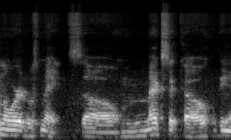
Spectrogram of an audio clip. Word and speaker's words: Mexico: the H sound like Waka the x is an H sound so it's Waka or Mexico um because these are old words that predate predate the Spaniards um at least that's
